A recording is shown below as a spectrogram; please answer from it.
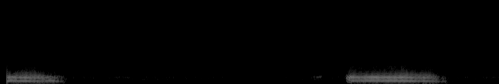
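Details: Snoring: two loud, rumbling snores about three seconds apart, each under a second, with quiet breathing between them.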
